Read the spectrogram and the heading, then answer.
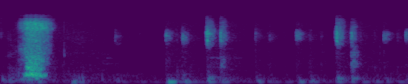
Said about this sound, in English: Taps away on the keyboard trying to find out the date.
